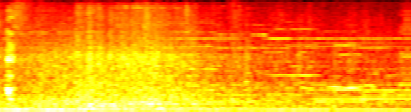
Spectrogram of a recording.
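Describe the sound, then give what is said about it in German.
A roller coaster ride rumbles and rattles along its track in a continuous, loud, steady clatter that eases off slightly toward the end. “Also ich will jetzt mit der Achterbahn fahren.”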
